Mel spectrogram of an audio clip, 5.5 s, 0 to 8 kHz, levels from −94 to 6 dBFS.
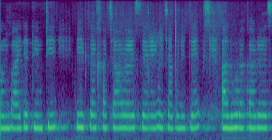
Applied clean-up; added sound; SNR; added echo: neural separator model SepFormer DNS4.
